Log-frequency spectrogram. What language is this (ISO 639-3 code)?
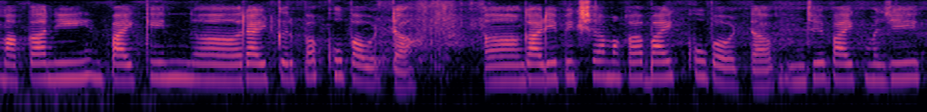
kok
